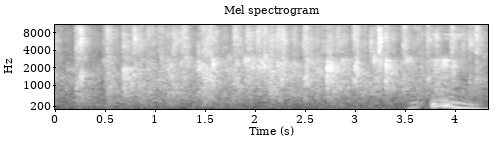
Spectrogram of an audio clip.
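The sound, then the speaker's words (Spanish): Applause from a church audience: faint, steady clapping throughout, with a voice starting to talk near the end. “Un aplauso para Esteban.”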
